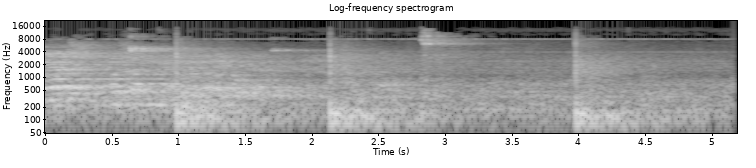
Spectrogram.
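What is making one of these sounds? A basketball bounces on a hard floor in a large echoing gym.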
